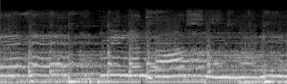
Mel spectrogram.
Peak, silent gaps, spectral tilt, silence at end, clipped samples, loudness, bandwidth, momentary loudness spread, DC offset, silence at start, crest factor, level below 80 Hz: 0 dBFS; none; -8 dB/octave; 0 s; under 0.1%; -11 LUFS; 13 kHz; 3 LU; under 0.1%; 0 s; 10 dB; -32 dBFS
